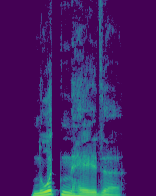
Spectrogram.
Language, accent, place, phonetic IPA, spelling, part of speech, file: German, Germany, Berlin, [ˈnoːtn̩ˌhɛlzə], Notenhälse, noun, De-Notenhälse.ogg
- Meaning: nominative/accusative/genitive plural of Notenhals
